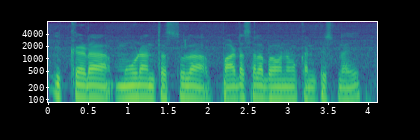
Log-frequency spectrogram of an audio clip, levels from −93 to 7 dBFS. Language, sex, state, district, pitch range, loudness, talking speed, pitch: Telugu, male, Telangana, Adilabad, 105-115 Hz, -18 LUFS, 85 wpm, 110 Hz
